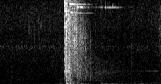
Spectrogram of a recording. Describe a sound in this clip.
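A rifle fires a single sharp shot.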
